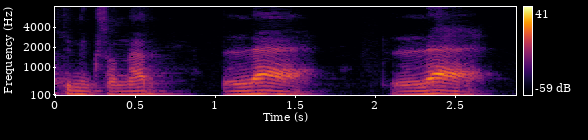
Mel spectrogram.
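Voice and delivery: "la" with a thick, dark L. Shown as a demonstration. Teacher demonstrates a thick L sound. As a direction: say "la" with a fat, heavy L. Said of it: "una L gordita".

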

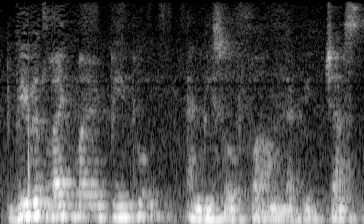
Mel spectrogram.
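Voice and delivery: low, soft, spaced phrases; steady them quietly, pausing between phrases; hushed encouragement. Real, not acted. Preacher urging audience to be strong, quiet and earnest.

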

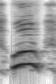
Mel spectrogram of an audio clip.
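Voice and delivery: very high whoop, then a short laugh; surprised whoop and laugh. Shown as a demonstration. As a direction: whoop as if someone jumped at you. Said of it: "the surprise laugh".

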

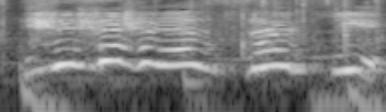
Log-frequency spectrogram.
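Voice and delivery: cooing. Real, not acted. Cooing over tiny crisps.

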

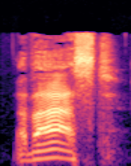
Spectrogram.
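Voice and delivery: sharp loud call of Avast; cried out. A narrator's reading. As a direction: bark it out to stop them. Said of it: "cried a voice".

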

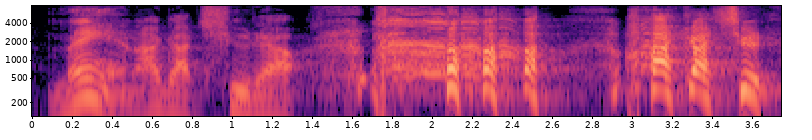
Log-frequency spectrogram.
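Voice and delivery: laughing through the words; breaking up while telling it on himself. Real, not acted. Preacher recalling getting chewed out, laughing.

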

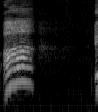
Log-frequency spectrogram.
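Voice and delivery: high, loud sudden realization; surprised cry. Real, not acted. Idol realizing her dialect slipped out, loud surprised cry. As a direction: caught out, cry out in dismay.

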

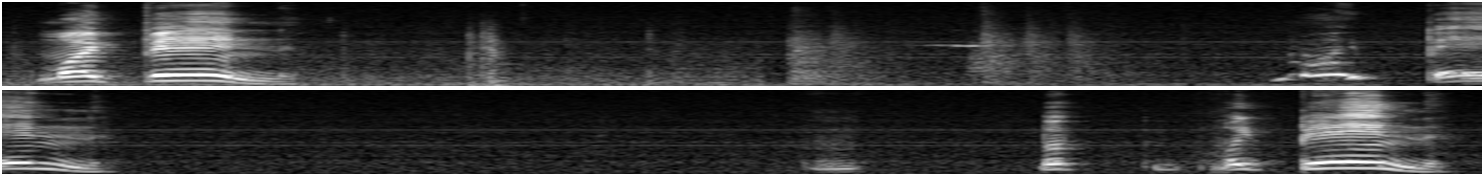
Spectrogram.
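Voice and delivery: high, drawn-out mock wail; mock anguish. Player mourning his bin, mock anguished cry.

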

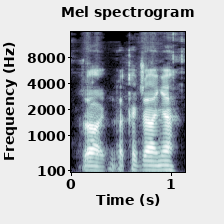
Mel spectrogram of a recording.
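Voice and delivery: ordinary delivery

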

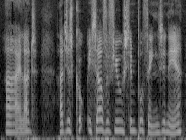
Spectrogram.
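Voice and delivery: put-on old Yorkshire grandad greeting a visitor; frail old Yorkshireman. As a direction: play a creaky old Yorkshire lad-caller. Voicing old Yorkshire Bob.

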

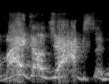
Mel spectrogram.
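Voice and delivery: drawn-out, high witch's holler; loud calling out. Retold or imitated. Witch rounds the corner at the star, loud high holler. Witch calls out to startle Michael.

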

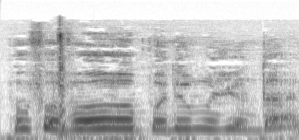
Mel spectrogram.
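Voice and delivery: high-pitched mock begging; pleading for permission. Shown as a demonstration. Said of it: "sugestão foi uma permissão".

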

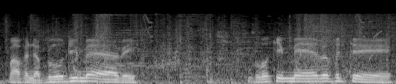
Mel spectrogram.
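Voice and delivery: ordinary talk, nothing marked

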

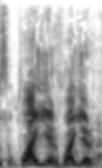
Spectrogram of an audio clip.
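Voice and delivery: usual speaking voice

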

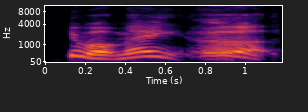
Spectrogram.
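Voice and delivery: high, cocky "You what, mate?"; cheeky British challenge. Retold or imitated. Brit teasing a tiny guy squaring up to a Wookiee, cocky London lad. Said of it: "and just to be like".

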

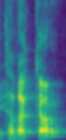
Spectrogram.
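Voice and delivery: "tadhakkar" with a voiced th, doubled k; careful Fusha "tadhakkar", dh as in English "the"; MSA pronunciation. Shown as a demonstration. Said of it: "This is an M S A".

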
